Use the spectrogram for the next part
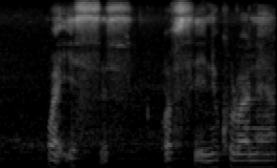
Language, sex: Venda, male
